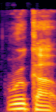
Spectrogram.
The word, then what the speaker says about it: RVCA: is the company which got their name from the Spanish term Ruka which is slang for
